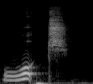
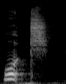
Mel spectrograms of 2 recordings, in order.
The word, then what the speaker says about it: watch: 我们注意第一个元音 watch, watch. 元音是单元音的 o 的发音。我们在发 o 的时候呢，下巴往下移，我们可以想象口腔里面有一个乒乓球的感觉。 o o watch watch.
